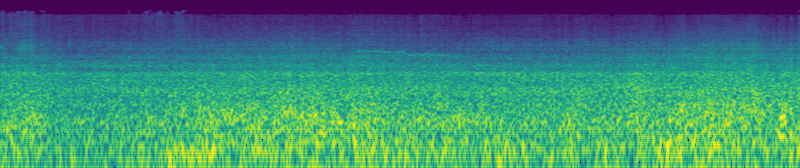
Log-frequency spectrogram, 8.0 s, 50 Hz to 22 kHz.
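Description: Steady wind rush and road noise from a 125 cc motorcycle being ridden along at road speed, picked up by a helmet-mounted camera microphone.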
